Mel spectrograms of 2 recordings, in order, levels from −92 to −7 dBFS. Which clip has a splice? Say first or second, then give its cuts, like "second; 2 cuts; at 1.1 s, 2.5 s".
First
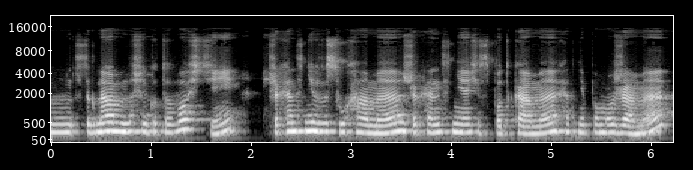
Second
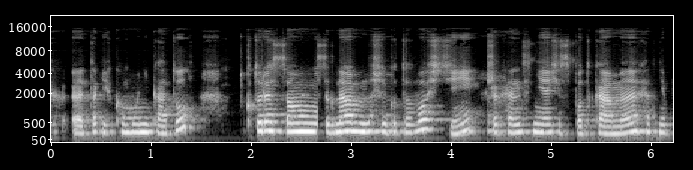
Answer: second; 2 cuts; at 2.7 s, 4.4 s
